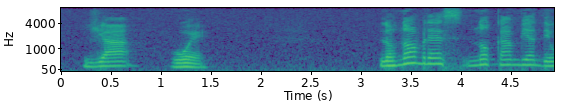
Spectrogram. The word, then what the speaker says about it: Yahweh: Lo cual sabemos que estas 4 letras son Yod, E, Waw, E, y esas 4 letras pronuncian Yahweh.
